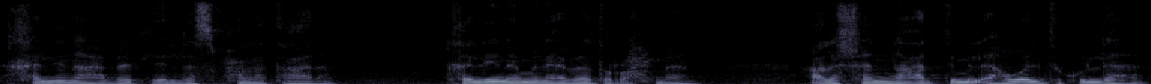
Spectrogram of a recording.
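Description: Egyptian male preacher, rapid delivery, dark mellow tone, earnest, addresses the listener directly. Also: mid-range voice. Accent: Egyptian Arabic. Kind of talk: sermon.

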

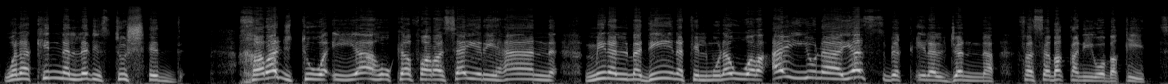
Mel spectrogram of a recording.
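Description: Preacher doing a defiant devout captive, fervent, high and intense, dry sound. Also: male voice, brisk, a bit bright, no room sound. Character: steadfast male captive warrior, devout and defiant.

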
